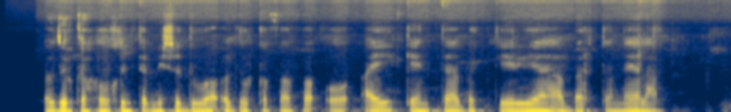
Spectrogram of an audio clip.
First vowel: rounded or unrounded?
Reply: rounded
